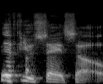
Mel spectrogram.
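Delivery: deadpan, unmoved delivery. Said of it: "Loomis kind of deadpans".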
